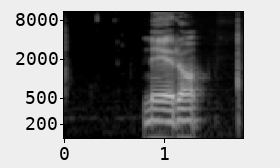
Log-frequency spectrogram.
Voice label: "nero", pronunciation wine words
